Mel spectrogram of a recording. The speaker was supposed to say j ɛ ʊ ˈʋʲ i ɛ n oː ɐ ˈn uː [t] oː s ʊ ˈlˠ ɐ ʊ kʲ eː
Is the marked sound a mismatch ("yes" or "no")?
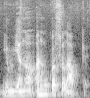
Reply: yes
